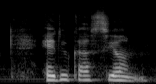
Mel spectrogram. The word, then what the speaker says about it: educación: We said words that end in vowels should be stressed on the next to last syllable. However, the stress is not there. It's moved. I move it with an accent mark. That's what the accent mark does. Educación. It's not educación, but educación.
